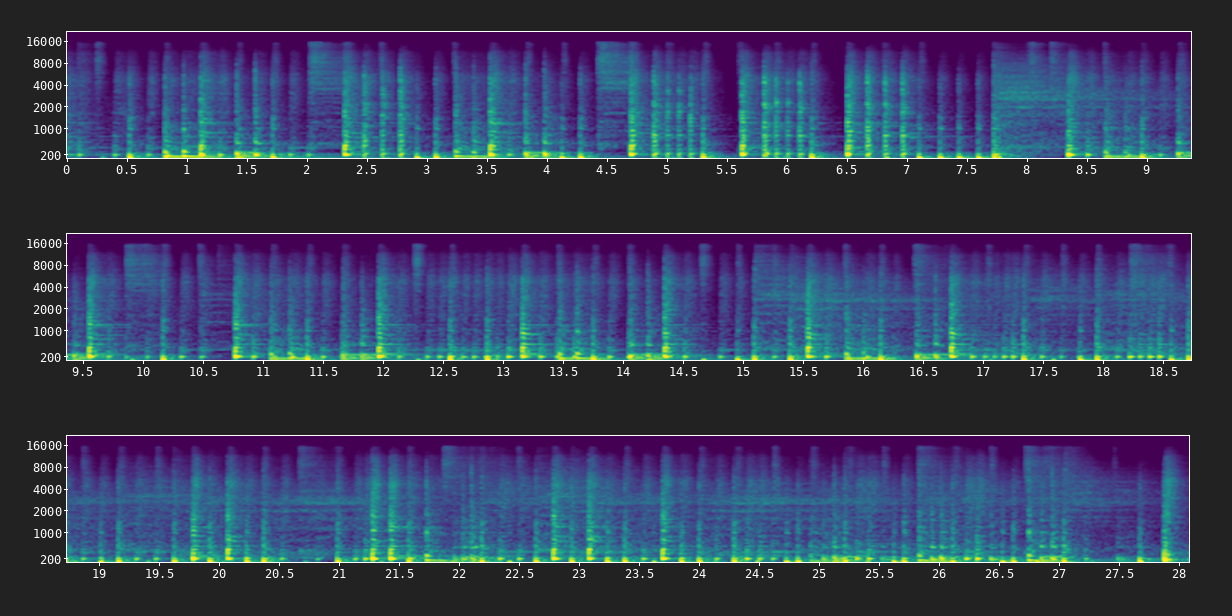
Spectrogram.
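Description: Gretsch Catalina Club drum kit with mahogany shells, tuned to a medium pitch range, played continuously: a busy pattern of bass drum, snare and tom strokes under ride and crash cymbals.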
